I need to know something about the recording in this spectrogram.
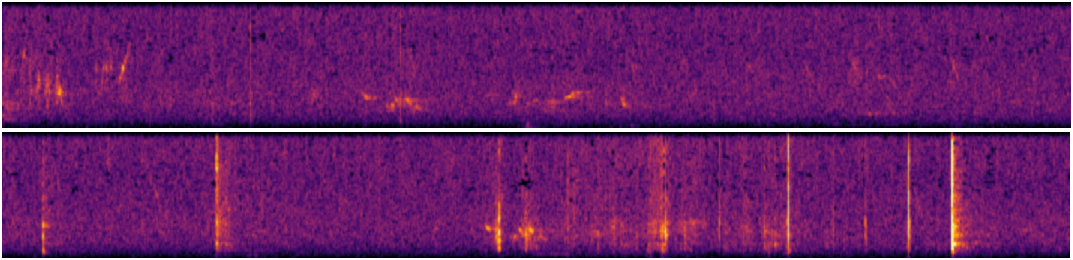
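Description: Quiet outdoor background with a few faint, short high chirps, then a run of sharp clicks and knocks in the last few seconds, the loudest near the end.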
